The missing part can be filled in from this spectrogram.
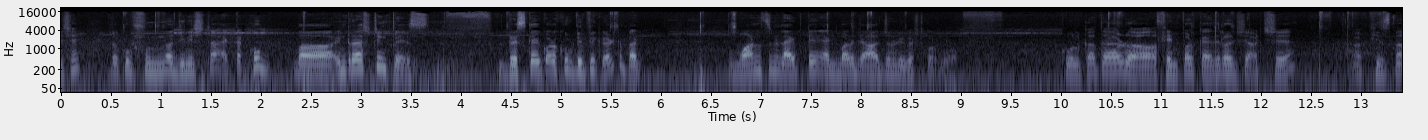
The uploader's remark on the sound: This episode recorded during Christmas time 2018 in Park Street, Kolkata, India. In Calcutta Park Street very popular during Winter because of Christmas Festival at Allen Park.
